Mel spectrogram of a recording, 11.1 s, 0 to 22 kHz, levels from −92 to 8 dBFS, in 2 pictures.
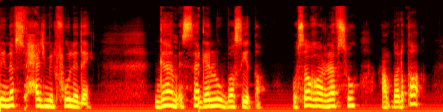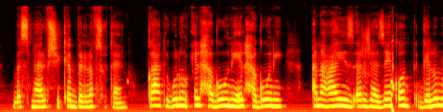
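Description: Underneath the whole clip there's a steady 50 Hz mains hum, sitting well below the speech but always there as a low drone with a few harmonics stacked on it. That's power-line energy leaking into the signal path, most plausibly through a ground loop or from a transformer sitting close to the cabling. It never changes in pitch or level.

On top of that there are five short glitches from damaged data in a compressed stream, each roughly 45 ms long: at 0.28 to 0.32 s, just before "حجم الفولة داي"; at 2.45 to 2.49 s, just before "قاله بسيطة وصغر نفسه"; at 4.98 to 5.02 s; at 7.10 to 7.14 s, between "بس معرفش ايكبر نفسه" and "وقعد يقولهم الحقوني"; and at 10.41 to 10.46 s. Each time, the decoder hit corrupted bytes, lost frame sync and had to hunt for the next header. The result is a brief glitch in the audio.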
